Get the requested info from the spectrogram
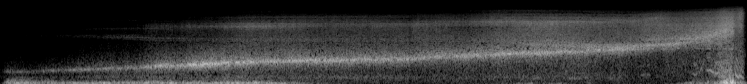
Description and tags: Woosh2 Up 4b 135bpm
Upward woosh
4 bars @ 135bpm
beatbox, creative, loop, dare-19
